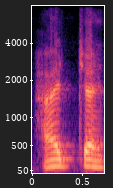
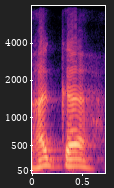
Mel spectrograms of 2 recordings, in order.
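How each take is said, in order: First: The middle consonant is a j sound. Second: The middle consonant is a hard g sound.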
